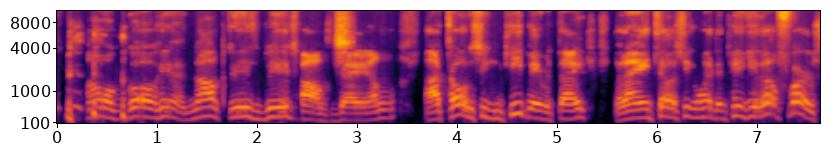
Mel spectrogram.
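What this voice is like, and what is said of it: Put-on white country accent. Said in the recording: “I love your white country accent. It's funnier than you do my people.”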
